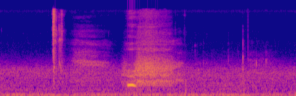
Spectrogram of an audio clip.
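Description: A woman sighing: a breathy "whew" blown out about two seconds in, fading over about half a second.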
